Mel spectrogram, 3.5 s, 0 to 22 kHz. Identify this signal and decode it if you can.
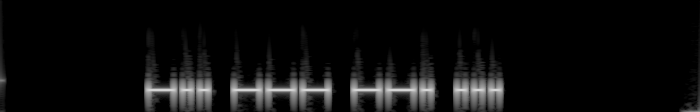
Morse code, heard as a keyed tone, about 28 wpm, 700 Hz. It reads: DOGS
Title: Sentences from Top 1600 Words - New Word Drill - 28wpm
